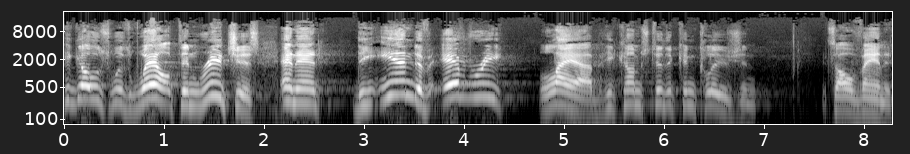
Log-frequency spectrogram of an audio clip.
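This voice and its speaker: Speaking fairly slowly with a Southern US accent, a man with a high voice swings very widely in pitch and makes big swings in loudness. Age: 50s. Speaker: pastor. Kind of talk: sermon. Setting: church.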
